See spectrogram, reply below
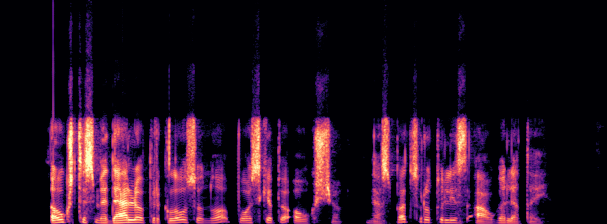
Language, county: Lithuanian, Kaunas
